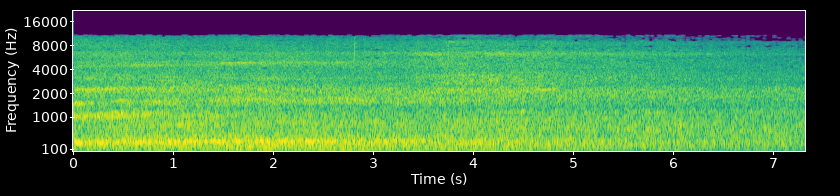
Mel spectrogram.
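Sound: metro train running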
